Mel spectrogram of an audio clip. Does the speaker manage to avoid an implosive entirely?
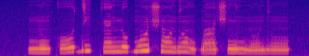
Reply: yes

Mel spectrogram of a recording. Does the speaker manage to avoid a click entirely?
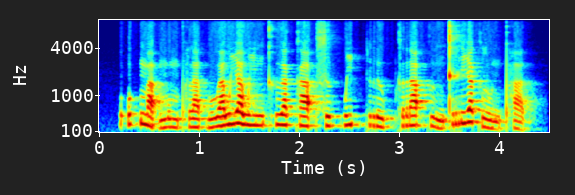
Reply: yes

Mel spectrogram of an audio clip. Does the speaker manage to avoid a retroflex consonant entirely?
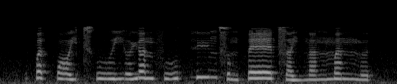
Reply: yes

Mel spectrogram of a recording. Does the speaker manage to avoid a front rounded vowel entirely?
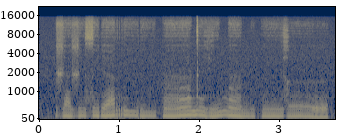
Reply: yes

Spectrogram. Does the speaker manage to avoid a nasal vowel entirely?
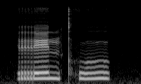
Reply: yes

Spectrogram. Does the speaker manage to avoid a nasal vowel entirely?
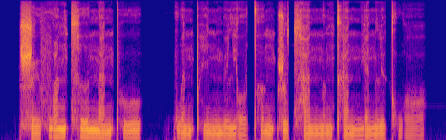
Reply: yes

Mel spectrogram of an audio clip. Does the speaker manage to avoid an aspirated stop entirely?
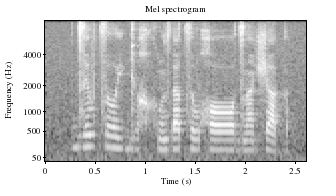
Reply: yes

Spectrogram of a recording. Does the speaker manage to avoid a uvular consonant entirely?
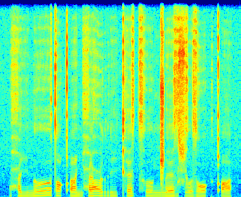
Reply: no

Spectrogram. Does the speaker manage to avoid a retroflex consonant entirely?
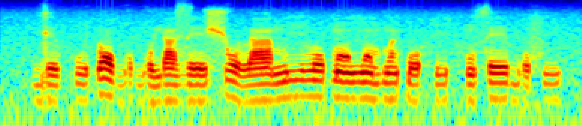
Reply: yes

